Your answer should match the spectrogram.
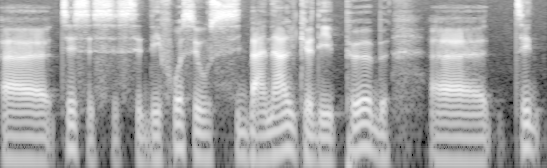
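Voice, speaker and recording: A man's voice: rumbling low, moderate pace, darkish tone, no room sound. A man, a guest on a podcast, giving earnest, explanatory answers and often stumbling over repeated words. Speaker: mortgage industry guest. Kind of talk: interview answers.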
